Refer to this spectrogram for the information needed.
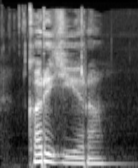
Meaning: career (one's calling in life; a person's occupation)
- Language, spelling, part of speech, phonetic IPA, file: Ukrainian, кар'єра, noun, [kɐˈrjɛrɐ], Uk-кар'єра.ogg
